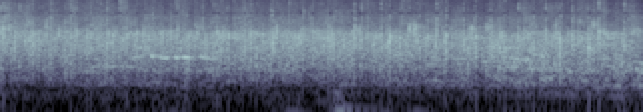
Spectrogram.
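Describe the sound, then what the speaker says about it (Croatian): An audience in a school hall gives sustained applause at a secondary school awards ceremony for graduating students. The dense, even clapping runs loud and unbroken from start to finish. "Pozdravite ih aplauzom!"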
